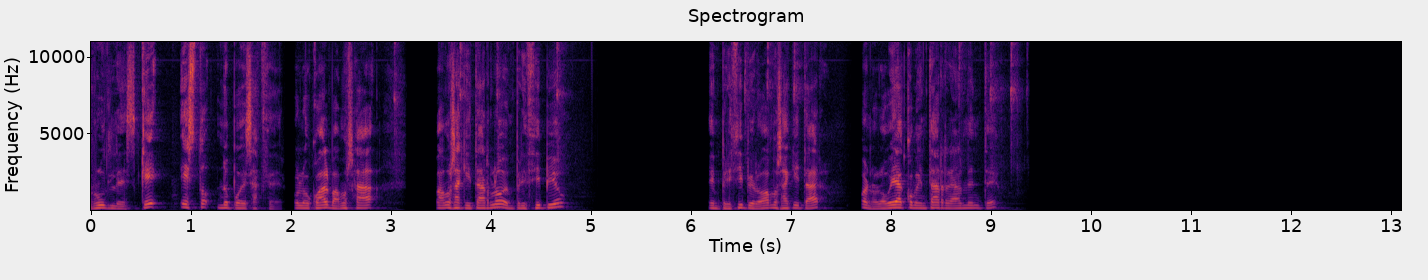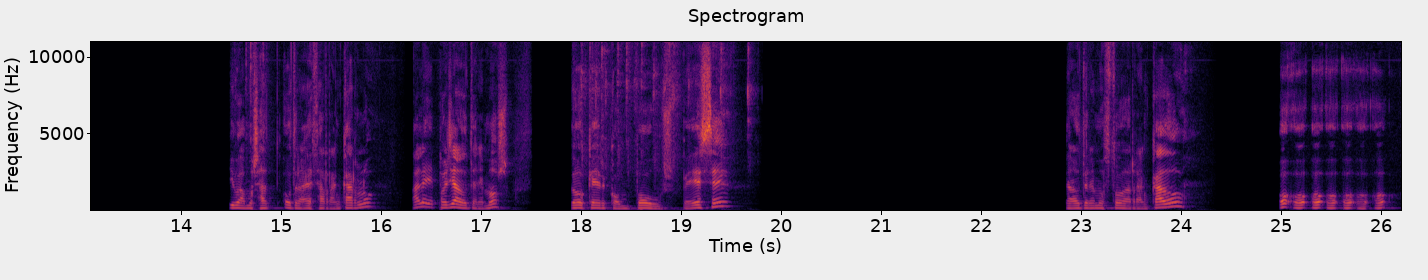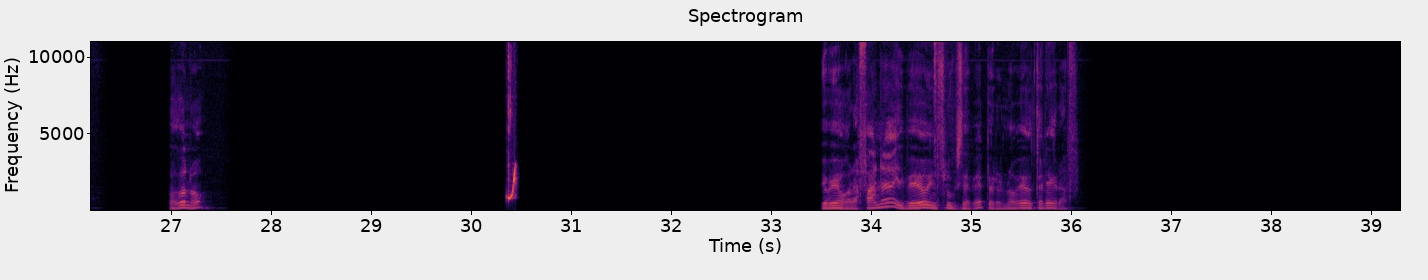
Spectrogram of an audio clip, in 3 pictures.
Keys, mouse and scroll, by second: 1.5 click, 3.6 ctrl+p, 4.0 ctrl+p, 4.6 ctrl+p, 5.4 Return, 9.1-14.3 typing, 11.6 Escape, 14.3 ctrl+p, 14.6 Return, 18.1-21.7 typing, 30.2 Tab, 30.2 typing, 38.6 j.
